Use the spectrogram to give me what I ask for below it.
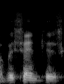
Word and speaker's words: Vicente: What is the pronunciation for that? Vicente? Yeah, Vicente's gift.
